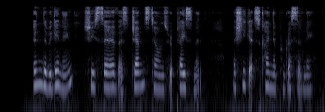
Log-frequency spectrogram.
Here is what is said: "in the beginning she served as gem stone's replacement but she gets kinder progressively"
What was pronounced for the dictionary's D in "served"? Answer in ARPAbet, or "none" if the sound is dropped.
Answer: none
